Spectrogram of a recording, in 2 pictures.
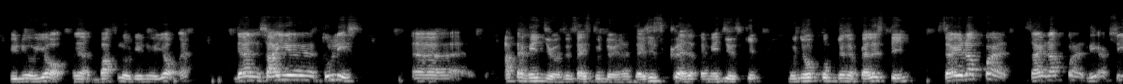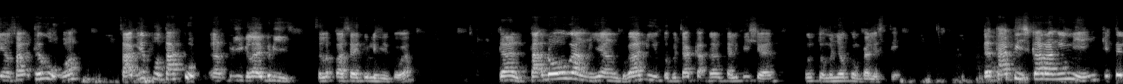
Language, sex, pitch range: Malay, male, 155-240 Hz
